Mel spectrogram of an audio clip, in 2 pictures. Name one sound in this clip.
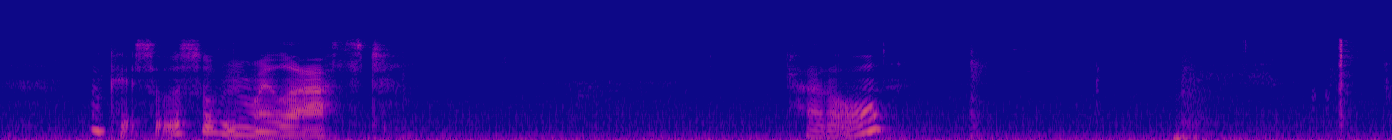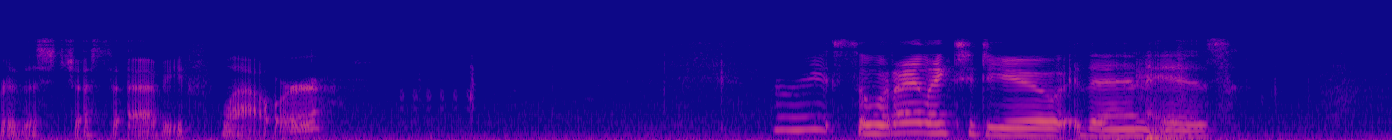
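Fabric rustles softly as hands fold and twist it.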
